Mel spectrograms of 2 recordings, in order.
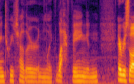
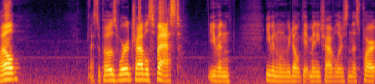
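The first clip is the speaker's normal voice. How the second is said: booming, angry, irritated character voice; 8 dB louder than usual. Voicing a large butcher who glares at the man who whispered: angry butcher NPC voice. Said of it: "he'll look angry".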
